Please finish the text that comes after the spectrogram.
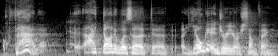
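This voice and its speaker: A man performs a wisecracking rocker in a sitcom read-through. His pitch is average. He rambles along in an easygoing, joking way. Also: big pitch swings, moderate pace, lightly acted. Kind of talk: sitcom table read acting.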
